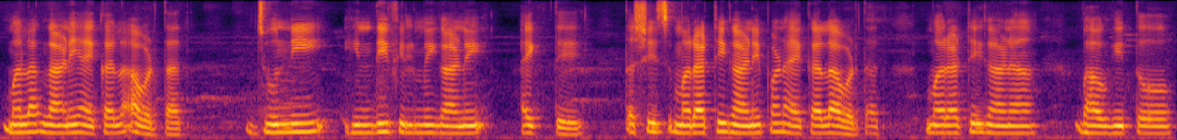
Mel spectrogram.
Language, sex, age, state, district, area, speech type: Marathi, female, 60+, Maharashtra, Pune, urban, spontaneous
